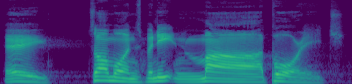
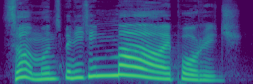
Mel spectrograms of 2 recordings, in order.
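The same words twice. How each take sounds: First: Slow, lightly voiced papa bear; a big bear, puzzled, taking his time; gentle hint of a father bear. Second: Much higher, louder, slower mama bear; an indignant mother bear, shocked; high, put-out mama bear. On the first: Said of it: "he said". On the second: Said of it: "the mama bear ... and said". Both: A narrator's reading.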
